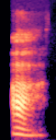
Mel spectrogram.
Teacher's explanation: la vocal A se considera una vocal baja porque la lengua tiene que bajar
